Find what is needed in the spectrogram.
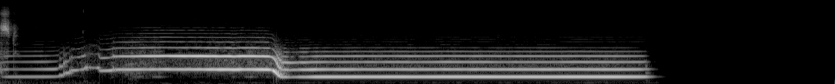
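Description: A brass instrument plays a sustained note, rises an octave about half a second in and holds the higher note, then drops back down an octave near three seconds and holds the lower note until it stops abruptly.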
